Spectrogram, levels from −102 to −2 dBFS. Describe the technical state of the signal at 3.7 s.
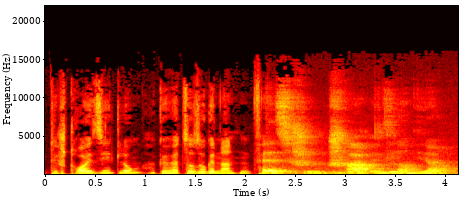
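At 3.7 s the signal is within a switch to a distant microphone, running from 2.23 s, just after "gehört zur sogenannten", to the end of the clip. The speech turns roomy and hollow with thinner bass, likely because the close microphone dropped out and a farther one took over. The overall level stays about the same, but room noise sits roughly 25 dB below the speech. A spectrogram shows weaker low frequencies, smeared decay tails and a raised floor between syllables. The waveform has softer envelope edges.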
